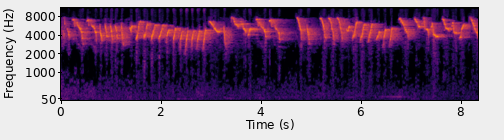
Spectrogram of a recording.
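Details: Extended loud white-eye song resembling a canary, a continuous torrent of high, rapid trills and swept whistles lasting about eight seconds with one brief break midway.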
